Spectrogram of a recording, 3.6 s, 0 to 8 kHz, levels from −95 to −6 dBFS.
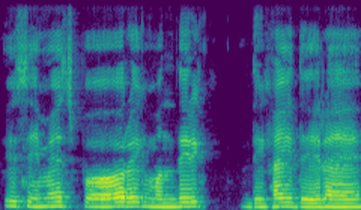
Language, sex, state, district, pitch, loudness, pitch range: Hindi, male, Gujarat, Valsad, 155 Hz, -18 LUFS, 150-170 Hz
